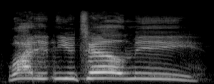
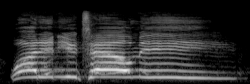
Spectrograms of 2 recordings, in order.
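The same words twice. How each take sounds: First: High, slow drawn-out lament; hammed-up, stretched-out reproach; mock dying wail. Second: Very high, loud, long-drawn lament; over-the-top doomed cry; louder mock dying wail. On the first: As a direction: wail it like a doomed kid in a skit. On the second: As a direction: stretch every word into a huge melodramatic wail. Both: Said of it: "he starts to see Jesus".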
